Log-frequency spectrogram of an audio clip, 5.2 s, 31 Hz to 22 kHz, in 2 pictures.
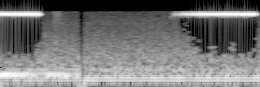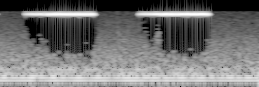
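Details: High, pure ringing song of a pale bell cricket from the National Institute of Biological Resources, 2020: a short opening note, a pause of over a second, then three longer bell-like tones in steady succession.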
